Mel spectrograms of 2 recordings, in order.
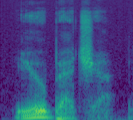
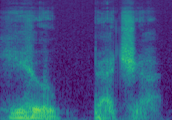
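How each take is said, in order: First: Barely whispered "You betcha"; whispered grandpa. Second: Put-on lower, softer and slow, an old man's few words; a hint of a frail grandpa barely getting it out; imitating frail grandpa. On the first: Retold or imitated. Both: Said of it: "The tone kept changing".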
